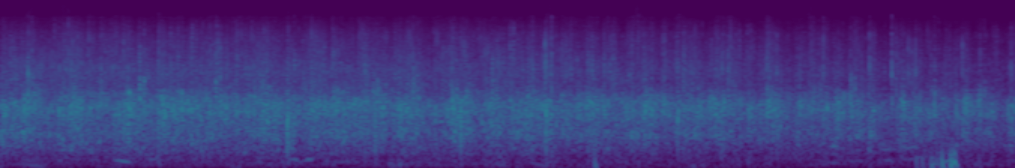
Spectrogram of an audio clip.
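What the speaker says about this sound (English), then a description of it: "Let's have one more round of applause for Siobhan and for all of you." Audience at a talk applauding for a speaker, a full, sustained round of clapping from many people, even and continuous from start to finish.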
